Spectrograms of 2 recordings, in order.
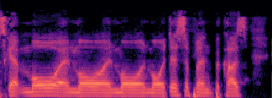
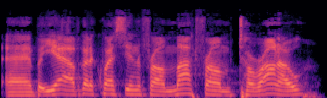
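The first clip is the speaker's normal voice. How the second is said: usual speaking voice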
